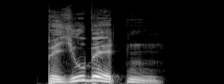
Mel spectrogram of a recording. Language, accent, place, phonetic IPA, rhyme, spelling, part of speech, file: German, Germany, Berlin, [bəˈjuːbl̩tn̩], -uːbl̩tn̩, bejubelten, adjective / verb, De-bejubelten.ogg
- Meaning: inflection of bejubeln: 1. first/third-person plural preterite 2. first/third-person plural subjunctive II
